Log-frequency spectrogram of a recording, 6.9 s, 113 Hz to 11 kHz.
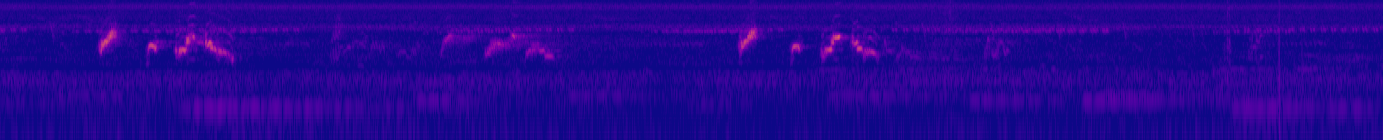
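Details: Red-whiskered bulbul used as a decoy in trapping, 9 February 2019, singing to challenge rivals: two clusters of quick, sweeping warbled notes about three seconds apart, a softer phrase between, low background drone.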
